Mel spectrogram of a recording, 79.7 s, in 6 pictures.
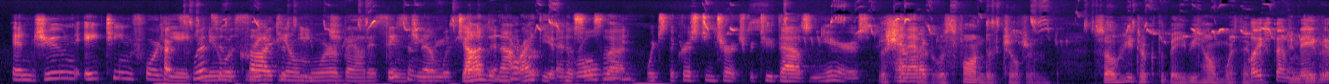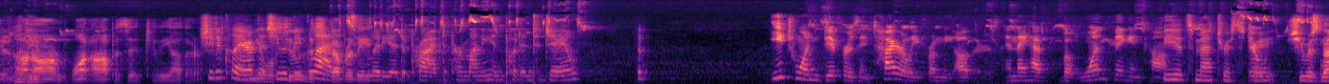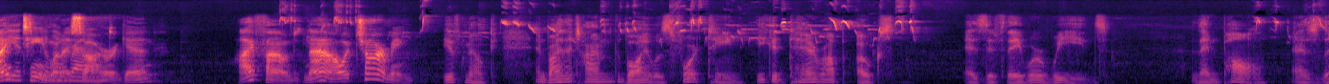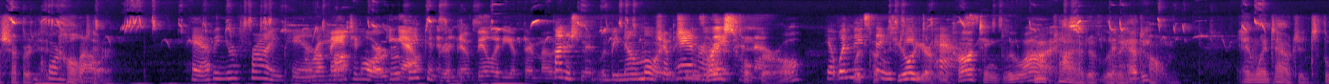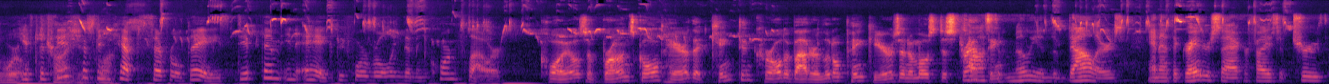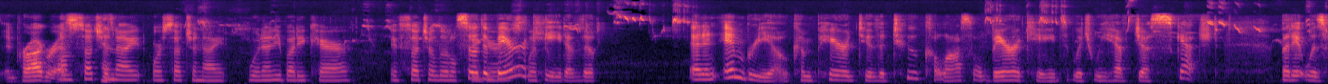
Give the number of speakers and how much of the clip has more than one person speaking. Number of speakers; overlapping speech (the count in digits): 9, about 30%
